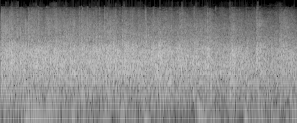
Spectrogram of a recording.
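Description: A video game wrestling crowd applauds and roars after a slam, producing a loud, dense, unbroken wash of clapping and cheering that lasts throughout without any talk.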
